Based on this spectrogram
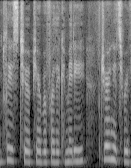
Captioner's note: speaking French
